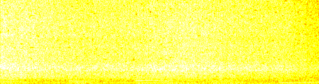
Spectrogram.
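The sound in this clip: Azuki beans shaken in a bowl to imitate sea waves give a steady, loud, rushing hiss that swells and recedes only slightly, like surf washing over sand.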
